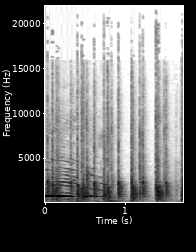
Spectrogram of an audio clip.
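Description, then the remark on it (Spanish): A short burst of loud crowd applause, dense clapping swelling and dipping in waves with cheering voices mixed in, lasting under two seconds, marking Argentina's Día del Médico (Doctors' Day), December 3. “Un aplauso.”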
